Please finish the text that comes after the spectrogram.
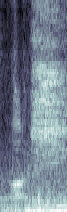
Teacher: there's some slight accent on words like us. It was ush, with like an SH sound.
